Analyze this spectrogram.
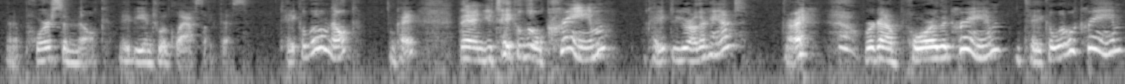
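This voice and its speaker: Speaking at a normal speed, this woman has a fairly high, sing-song voice. She's hosting an interactive children's story time as a librarian, cheering the kids on and often asking them questions directly.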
